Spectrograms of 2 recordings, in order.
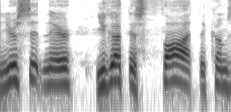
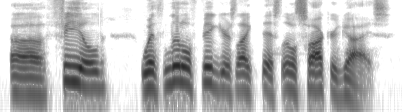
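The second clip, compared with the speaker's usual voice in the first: ordinary talk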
